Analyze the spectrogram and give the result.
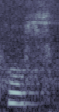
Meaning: hole, pit, hollow
- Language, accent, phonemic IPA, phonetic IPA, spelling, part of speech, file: Armenian, Eastern Armenian, /pʰos/, [pʰos], փոս, noun, Hy-փոս.ogg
